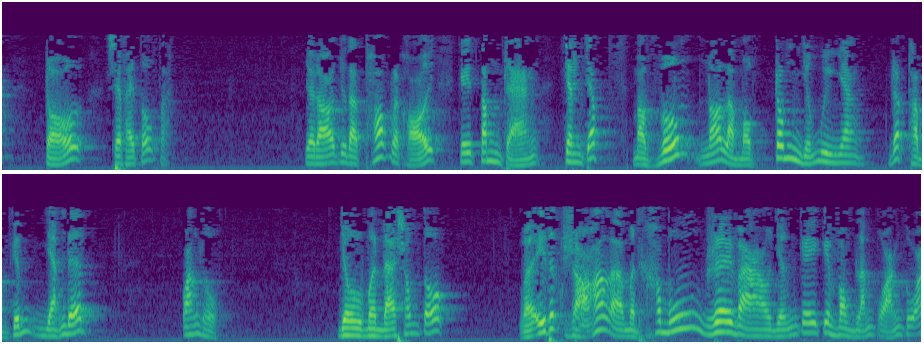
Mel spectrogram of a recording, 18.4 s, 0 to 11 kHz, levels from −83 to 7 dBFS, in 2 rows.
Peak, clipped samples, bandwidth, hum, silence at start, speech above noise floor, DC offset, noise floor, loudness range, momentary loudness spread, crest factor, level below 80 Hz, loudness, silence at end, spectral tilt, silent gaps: 0 dBFS; under 0.1%; 5.8 kHz; none; 0 s; 36 dB; under 0.1%; -53 dBFS; 5 LU; 9 LU; 18 dB; -40 dBFS; -17 LUFS; 0 s; -10.5 dB/octave; none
